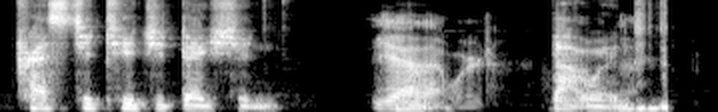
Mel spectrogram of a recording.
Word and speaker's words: prestidigitation: I'm going to pull out a candle and use protestation to light it. Prestidigitation. Yeah, whatever that word I is. can't. I had so much trouble saying that word. It's pronounced prestidigitation.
